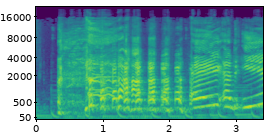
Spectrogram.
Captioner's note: group laughs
